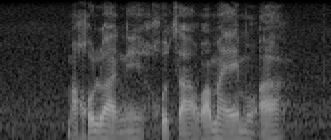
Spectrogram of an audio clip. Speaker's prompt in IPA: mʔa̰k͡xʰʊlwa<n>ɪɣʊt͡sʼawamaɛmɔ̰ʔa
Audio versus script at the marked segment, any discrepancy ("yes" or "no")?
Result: no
